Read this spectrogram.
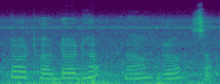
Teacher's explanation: जीभ की नोक मुंह की छत यानी मूर्धा को छूती है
